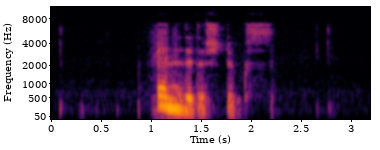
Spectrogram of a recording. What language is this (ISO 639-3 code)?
deu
